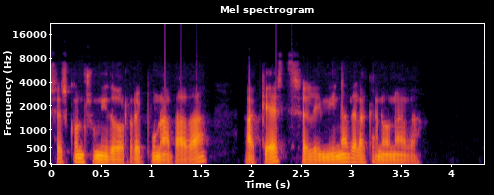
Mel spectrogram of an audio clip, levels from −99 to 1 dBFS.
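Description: Right after "consumidor rep", from 1.13 to 2.56 s, there's a run of CD scratch ticks, ten of them at about seven a second, each a few milliseconds long. A blemish is wiping out more data per rotation than error correction can rebuild, so the player patches the gap. The ticks stop before "de la".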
